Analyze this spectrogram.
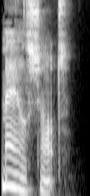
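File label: "mailshot", British English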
